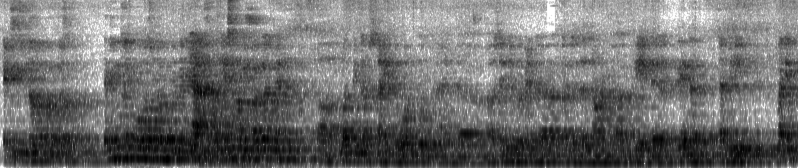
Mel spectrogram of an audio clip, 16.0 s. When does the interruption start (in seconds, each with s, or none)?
3.7 s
